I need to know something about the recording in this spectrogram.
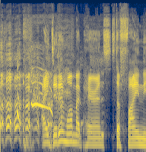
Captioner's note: laughs; squeals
